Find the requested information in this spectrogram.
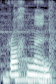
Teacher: huruf ro dibaca tafkhim tebal karena berharokat fathah. Rahman, ini nama hukumnya adalah mad arli lisukun.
